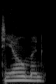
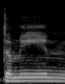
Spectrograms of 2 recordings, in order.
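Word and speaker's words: Demin: Domen. That's that's that's how he told reporters to say his last name. Perfect. Domen. Got it. Not Demen. Not Deamine. Not.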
